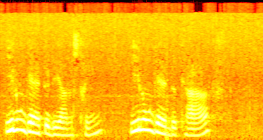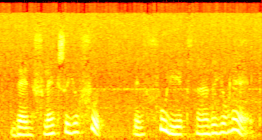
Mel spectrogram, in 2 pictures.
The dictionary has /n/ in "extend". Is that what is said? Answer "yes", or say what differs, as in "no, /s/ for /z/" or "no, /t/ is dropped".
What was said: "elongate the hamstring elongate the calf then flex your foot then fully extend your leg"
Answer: no, /n/ is dropped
